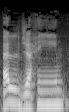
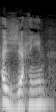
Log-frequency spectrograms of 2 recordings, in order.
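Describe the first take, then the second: First: The L is clearly pronounced before J. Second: The L merges into a doubled J. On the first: The speaker calls it right. "لكن الفصحى أن نقول" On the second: The speaker calls it wrong. "ويقولون الجحيم"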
